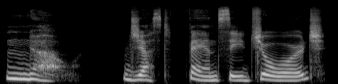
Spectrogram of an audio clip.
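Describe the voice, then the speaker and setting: An actress playing a kind-hearted, girlish young woman in a stage farce, speaking in a gentle, coaxing way. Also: mid-range voice, extremely slow, no room sound, studio quality. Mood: mild reproach. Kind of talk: stage farce audio drama acting.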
